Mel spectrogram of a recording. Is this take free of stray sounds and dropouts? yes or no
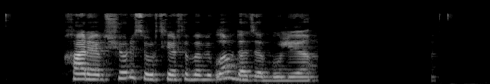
yes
